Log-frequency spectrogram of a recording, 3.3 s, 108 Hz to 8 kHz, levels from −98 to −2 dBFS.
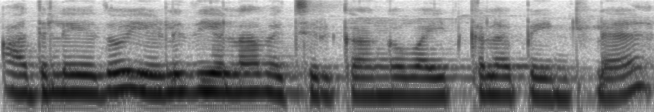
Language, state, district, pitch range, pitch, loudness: Tamil, Tamil Nadu, Nilgiris, 205-230 Hz, 220 Hz, -15 LUFS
